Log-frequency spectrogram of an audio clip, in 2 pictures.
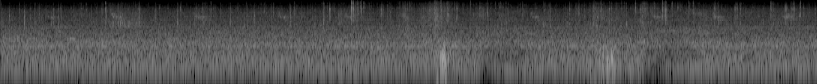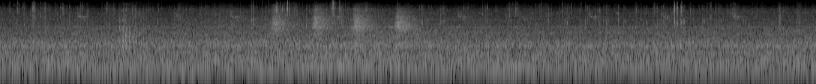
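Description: Doves and sparrows peck at seeds close by.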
